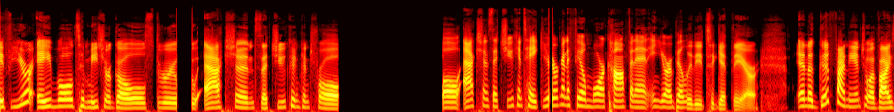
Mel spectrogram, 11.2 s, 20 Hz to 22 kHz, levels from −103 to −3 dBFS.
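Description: At 2.21 s, right after "to meet your goals", the speech drops out for about 194 ms. It resumes at 2.40 s with "actions that you can". This is a Bluetooth stall. The likely cause is radio interference delaying packets to the headphones. Their small buffer emptied, so output went silent. Once the resent packets arrived, playback continued. It sounds like a short, clean gap, not a click or a burst of noise.

After "actions that you can", a playback stall begins at 4.22 s. The output goes silent for about 1.3 s. The player most likely ran short of data, or its audio thread was held up. Nothing reaches the output until it recovers at 5.54 s. The gap is long enough to break the flow of the speech. It resembles an abrupt freeze, not a fade.

Catch-up at higher speed follows from 5.54 s to 8.59 s. The player works through its backlog by resampling at 1.25 times normal speed. Because resampling shifts speed and pitch together, the voice rises by roughly four semitones. 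It sounds hurried. Normal speed and pitch return just before "to get there".

Within that fast stretch, at 6.86 s to 6.91 s, another Bluetooth stall cuts the sound for about 46 ms. The likely cause is again delayed packets. It is heard as a brief tick of silence inside the sped-up speech.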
